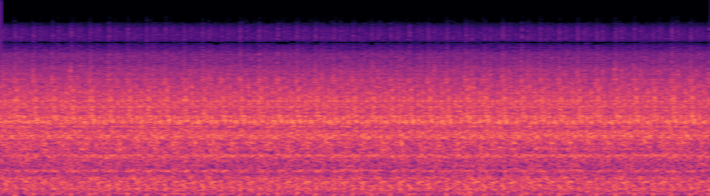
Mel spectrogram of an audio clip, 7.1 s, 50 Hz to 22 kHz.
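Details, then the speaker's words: 1993 Ford F250 IDI diesel at idle, one injector line popped to find the problem cylinder: harsh, uneven clatter about 80 beats a minute; one injector found super loose, squirting fluid back out, so every injector will be checked. "look back here one of the that injector right back there super loose so what I'm thinking we should take a wrench and go to every single injector"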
